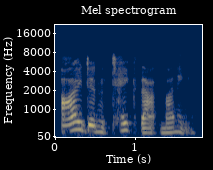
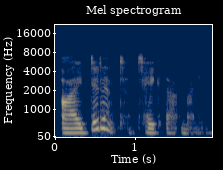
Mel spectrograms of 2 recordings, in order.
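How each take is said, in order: First: The stress falls on the word "take". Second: The stress falls on the word "didn't". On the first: The speaker did not take it but knows something. "This implies that I didn't take it, but I know something" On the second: The speaker firmly denies taking the money. "Note that there's kind of some denial here"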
